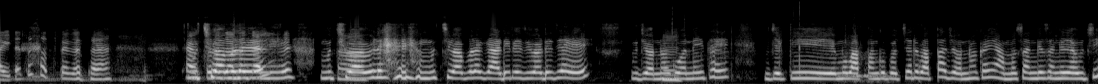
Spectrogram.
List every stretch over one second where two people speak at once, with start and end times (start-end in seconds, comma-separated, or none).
none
